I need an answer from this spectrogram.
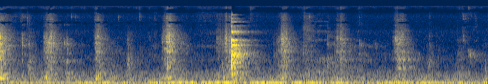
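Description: Faint crunching of crisp fermented cabbage and daikon being chewed, a few irregular crunches a second, with one louder click about two seconds in as a plate is set down on the stone counter. A low steady hum lies underneath.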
